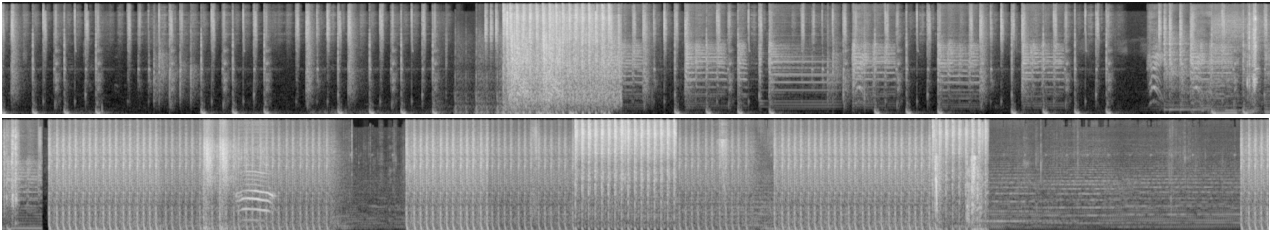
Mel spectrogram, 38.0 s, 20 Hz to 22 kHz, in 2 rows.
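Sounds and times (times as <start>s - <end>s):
rapid automatic gunfire: 7.5s - 9.3s, 19.7s - 24.3s, 25.1s - 33.9s, 37.6s - 38.0s
background music: 8.4s - 16.2s, 22.0s - 38.0s.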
